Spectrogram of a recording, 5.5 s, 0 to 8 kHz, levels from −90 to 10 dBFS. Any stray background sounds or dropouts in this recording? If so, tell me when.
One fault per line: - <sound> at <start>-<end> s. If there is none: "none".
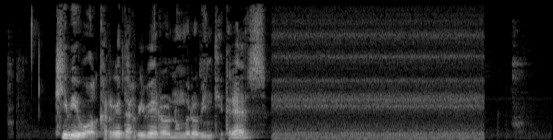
none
